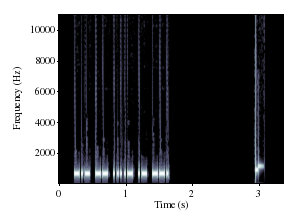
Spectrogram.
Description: Morse code, heard as a keyed tone, about 43 wpm, 700 Hz. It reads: KM4AG
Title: USA Call Signs - 4x Character Spacing - 45wpm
